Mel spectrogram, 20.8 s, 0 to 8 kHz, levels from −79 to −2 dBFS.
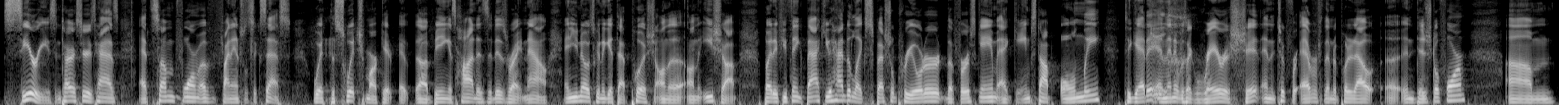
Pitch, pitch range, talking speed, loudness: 100 Hz, 95-115 Hz, 230 wpm, -21 LUFS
